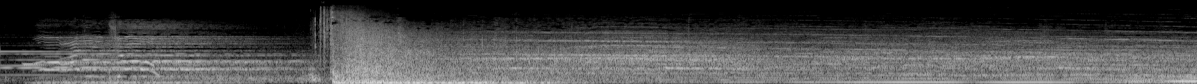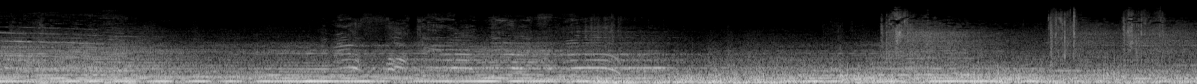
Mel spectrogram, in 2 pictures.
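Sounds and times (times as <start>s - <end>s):
music: 0.0s - 23.9s
gunshot of an assassin firing into a crowd: 3.1s - 5.4s.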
